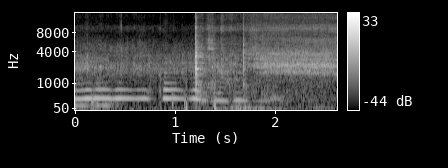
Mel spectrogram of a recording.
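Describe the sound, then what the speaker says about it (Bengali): Food stirred and fried in a pan during Bengali home cooking, with a steady sizzle broken by several sharp scraping clinks of the spoon against the pan. No voices are heard. "তারপর এইগুলিকে একটু ভালো করে নাড়াচাড়া দিয়ে"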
